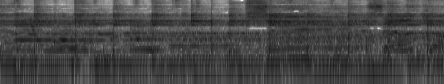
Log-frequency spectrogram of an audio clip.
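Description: A live rock band playing an instrumental passage with electric guitar over bass and drums, loud through the festival PA and heard from among the audience.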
